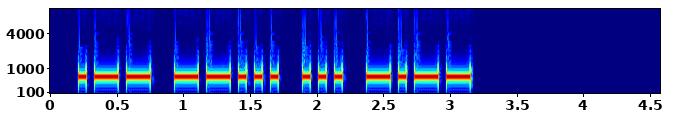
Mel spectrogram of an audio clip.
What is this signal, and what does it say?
Morse code, heard as a keyed tone, about 20 wpm, 700 Hz. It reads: W7SY
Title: USA Callsign DE Callsign - 4 Characters - 20wpm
